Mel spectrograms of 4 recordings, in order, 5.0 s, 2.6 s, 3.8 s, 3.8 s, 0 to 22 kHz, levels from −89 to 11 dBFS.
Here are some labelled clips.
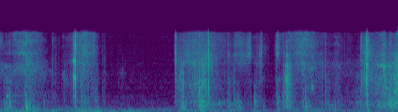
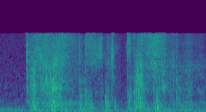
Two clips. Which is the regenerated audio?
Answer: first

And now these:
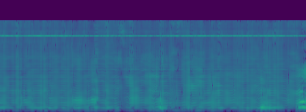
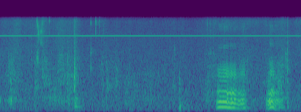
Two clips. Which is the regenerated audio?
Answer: first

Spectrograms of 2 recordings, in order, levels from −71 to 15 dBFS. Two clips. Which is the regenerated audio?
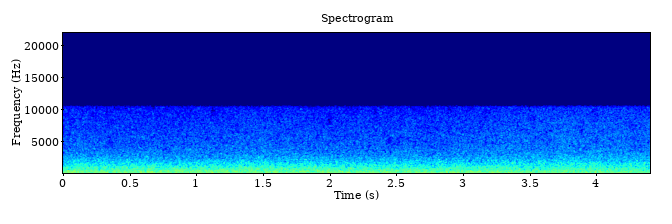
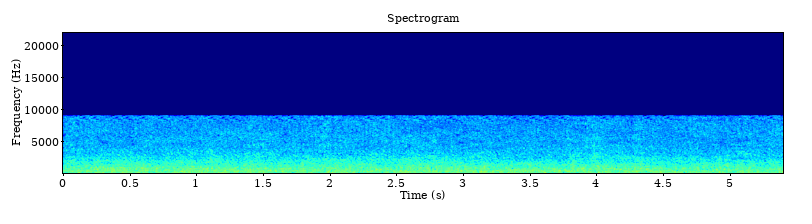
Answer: second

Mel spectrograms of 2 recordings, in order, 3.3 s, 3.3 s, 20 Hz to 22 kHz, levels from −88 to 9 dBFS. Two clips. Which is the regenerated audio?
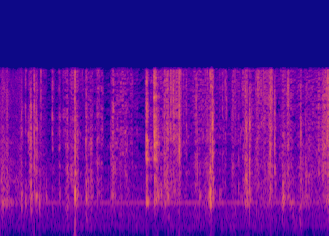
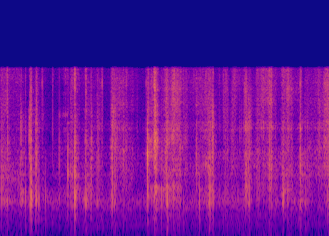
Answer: second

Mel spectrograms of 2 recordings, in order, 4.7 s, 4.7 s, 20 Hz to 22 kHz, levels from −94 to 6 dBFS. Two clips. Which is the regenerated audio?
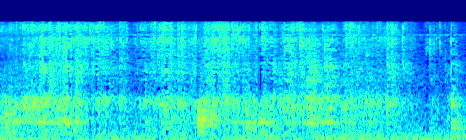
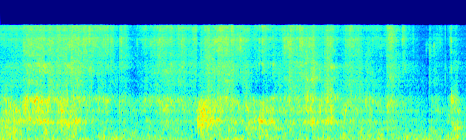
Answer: second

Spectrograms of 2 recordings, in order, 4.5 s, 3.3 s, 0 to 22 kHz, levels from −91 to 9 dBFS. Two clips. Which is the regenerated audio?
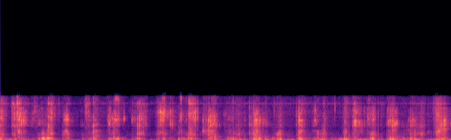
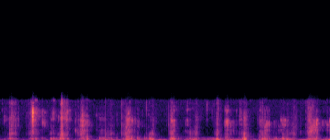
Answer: first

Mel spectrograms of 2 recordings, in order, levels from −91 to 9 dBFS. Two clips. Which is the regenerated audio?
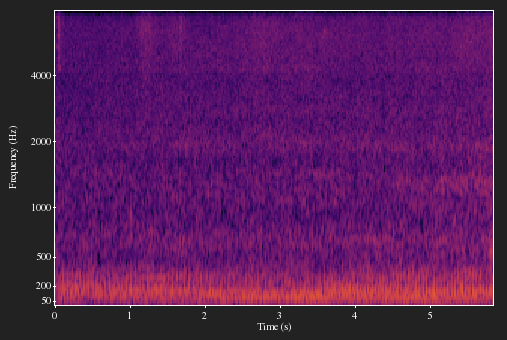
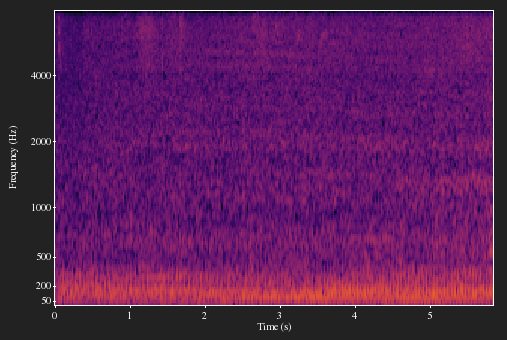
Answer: first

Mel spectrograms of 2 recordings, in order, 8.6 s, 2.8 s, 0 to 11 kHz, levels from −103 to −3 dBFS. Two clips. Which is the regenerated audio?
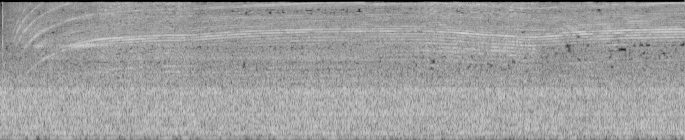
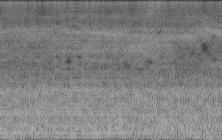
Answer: second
